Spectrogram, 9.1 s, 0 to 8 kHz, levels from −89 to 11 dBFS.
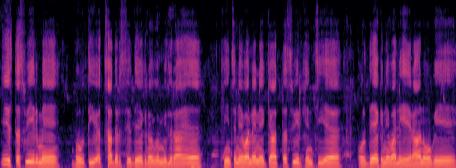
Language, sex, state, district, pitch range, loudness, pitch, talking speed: Hindi, male, Rajasthan, Bikaner, 135-155 Hz, -17 LUFS, 140 Hz, 170 wpm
